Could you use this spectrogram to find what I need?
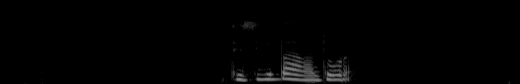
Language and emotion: Russian, angry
